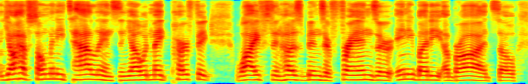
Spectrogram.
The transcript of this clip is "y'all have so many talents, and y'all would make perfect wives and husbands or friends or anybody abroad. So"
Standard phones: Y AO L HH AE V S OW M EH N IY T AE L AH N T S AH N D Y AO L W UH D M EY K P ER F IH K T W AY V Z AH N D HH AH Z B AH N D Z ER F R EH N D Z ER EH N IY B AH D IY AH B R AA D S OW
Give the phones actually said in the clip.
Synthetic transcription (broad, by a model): Y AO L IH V S OW M EH N IY T AE L AH N T S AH N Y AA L W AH D M EY K P ER F IH K T W AY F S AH N HH AH Z B AH N D Z ER F R EH N D Z ER EH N IY B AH D IY AH B R AA D S OW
